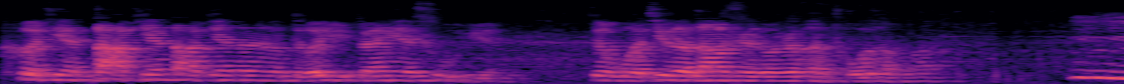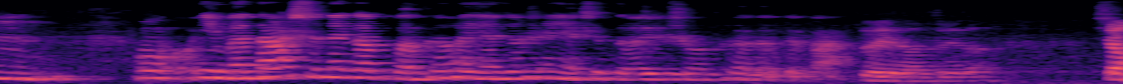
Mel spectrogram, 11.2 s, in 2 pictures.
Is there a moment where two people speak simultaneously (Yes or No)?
No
